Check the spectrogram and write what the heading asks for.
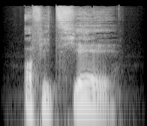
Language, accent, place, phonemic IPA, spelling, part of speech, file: German, Germany, Berlin, /ˌɔfiˈtsjɛl/, offiziell, adjective, De-offiziell.ogg
- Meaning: official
